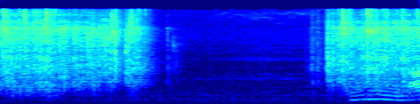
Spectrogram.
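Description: Hand-cranked coffee mill grinding coffee beans on a coarse setting: a steady crunching rasp from the burrs. It stops for about a second and a half midway, then starts again near the end.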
